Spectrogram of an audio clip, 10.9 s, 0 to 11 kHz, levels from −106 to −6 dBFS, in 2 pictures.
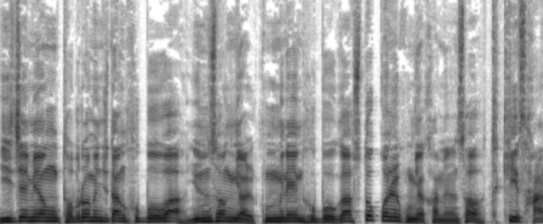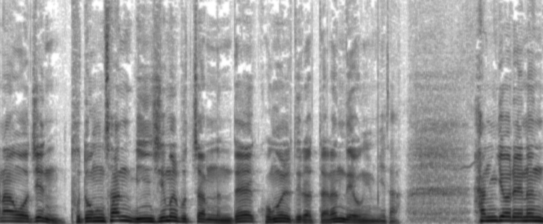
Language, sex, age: Korean, male, 30-49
